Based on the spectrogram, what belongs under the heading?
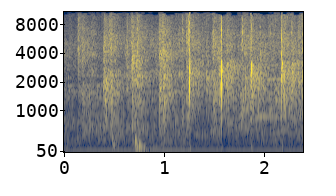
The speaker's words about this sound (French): Allez, on l'applaudit plus fort, on y va.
